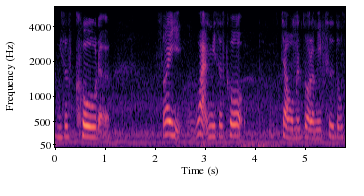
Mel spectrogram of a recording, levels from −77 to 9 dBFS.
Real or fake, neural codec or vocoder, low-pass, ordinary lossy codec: real; none; 5.4 kHz; none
